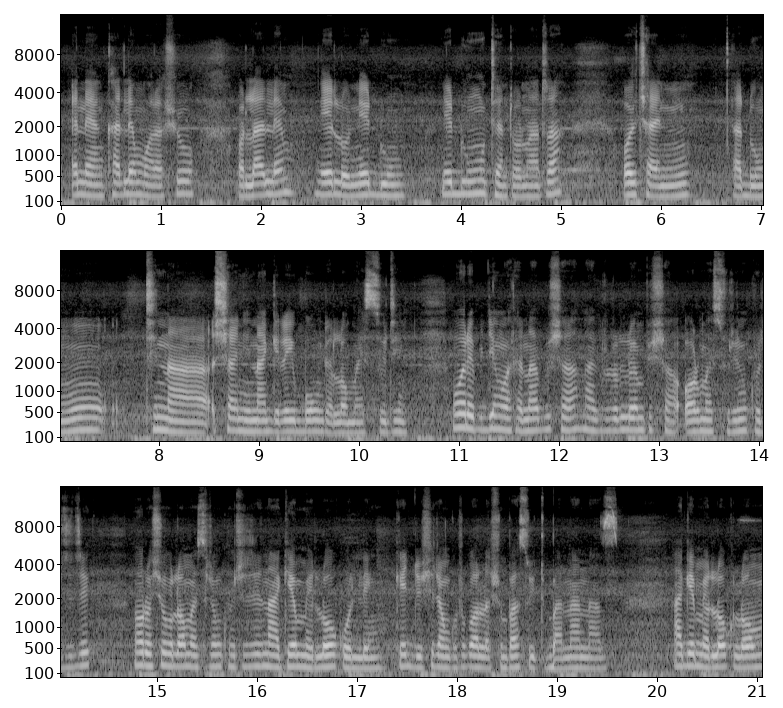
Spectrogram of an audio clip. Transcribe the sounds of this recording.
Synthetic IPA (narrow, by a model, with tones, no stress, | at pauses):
ɛ˦nɛ˨a˨ŋka˦lɛ˦mɔ˨ɾa˨ʃu˦ | ɔ˨la˦lɛ˦m | jɛ˦lɔ˨ne˦du˨ŋne˦du˦ŋu˦tɛ˨ntɔ˨na˨ta˦ | ɔ˦lt͡ʃa˨ni˦ | ka˨du˨ŋu˦ti˦na˨ʃa˦ni˨na˨ɡɪ˨ɾɛ˦i˨bo˦ŋdɛ˨lɔ˨ma˨i˨su˨ti˦n˦ | wɔ˦ɾɛ˨pi˦d͡ʒi˦ŋɔ˨ɾɛ˨na˦pi˦ʃa˦na˨ɡɪ˨ɾo˦do˦lɔ˦ɛ˦mpi˦ʃa˨ʔɔ˦ɾma˨su˨ɾi˦nku˨t̬i˦ti˦k | nɔ˦ɾo˨t͡ʃo˦klɔ˦ma˨su˨ɾi˦nku˨ti˦ti˦na˨ɡe˦mɛ˨lɔ˦kɔ˨le˨ŋkɛ˦d͡ʒo˨ʃi˦ɾɛ˨ŋɡu˨tu˦kɔ˦la˨ʃu˨mba˦swi˨tba˨na˦na˨z | a˨ɡe˦mɛ˨lɔ˦klɔ˦m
